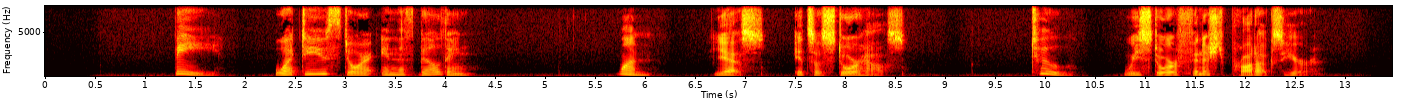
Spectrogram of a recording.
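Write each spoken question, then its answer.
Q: What do you store in this building?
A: 2: We store finished products here.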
